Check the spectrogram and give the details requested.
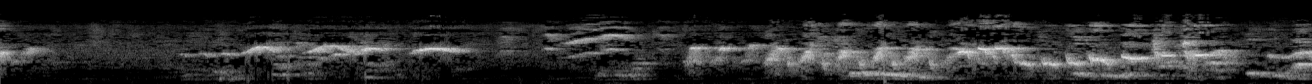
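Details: Thailand white-crested laughingthrush, a cage songbird, singing and cackling: rough slurred whistles building into a long run of fast, harsh, laughing chatter with wavering pitch.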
